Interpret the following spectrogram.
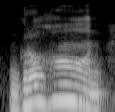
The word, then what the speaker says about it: গ্রহণ: গ্রহণ। গ্রহণ একটু আগে আমরা পড়ে আসছি যে আদ্য রফলা ও রূপে উচ্চারিত হয়। তাইলে এটার উচ্চারণ প্রথমত হবে গ্রো।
